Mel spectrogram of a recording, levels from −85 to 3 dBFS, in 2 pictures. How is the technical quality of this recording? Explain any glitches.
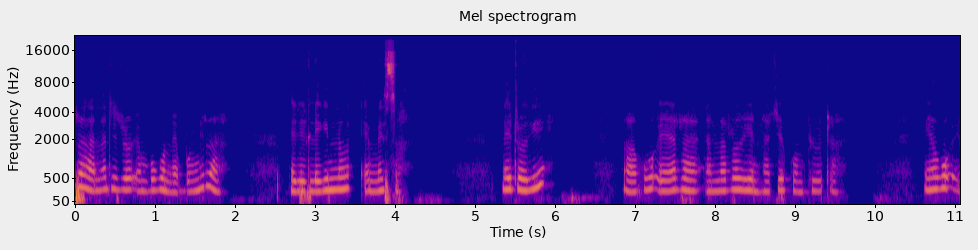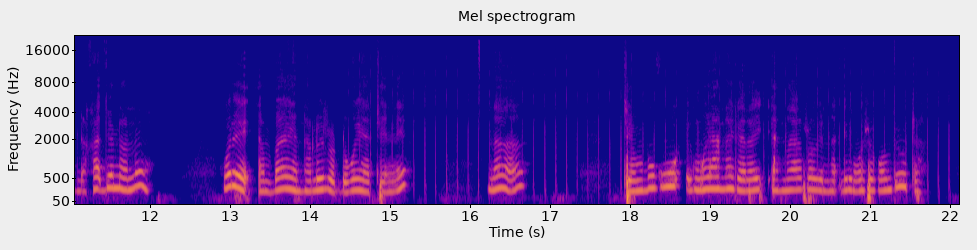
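The recording has one clear glitch: a train of clicks in the second half. Beneath it, the speech carries light Opus voice compression, with content reaching up to about 20 kHz.

The ticking starts at 14.48 s, just after "ore ebae naloito", and runs to 21.99 s. It is a regular popping at about 7.3 clicks per second, around fifty in total, with peaks roughly as loud as the speech itself. Because the clicks keep their even pace through pauses as well as words, they sit on top of the audio rather than coming from it. The likely cause is a repeating pulse leaking into the signal path, such as interference from nearby equipment or a faulty connection or power supply.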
